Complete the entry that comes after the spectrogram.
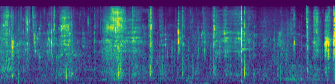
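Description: Close-up eating sounds of two people eating chicken curry and rice with their hands: wet chewing and many short lip-smacking clicks, with the odd light clink on steel plates.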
